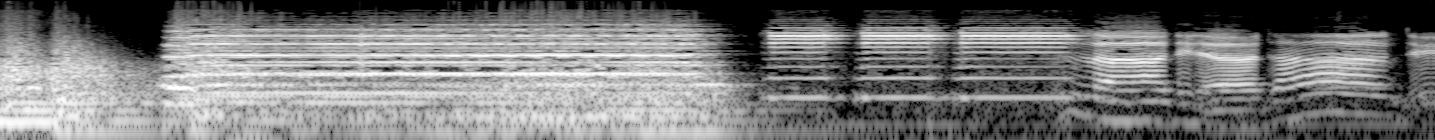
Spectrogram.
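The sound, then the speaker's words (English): The horn of a limousine called Oscar plays a little tune, starting with a long, loud sustained blare, then a run of short rhythmic toots that shift in pitch, with no voices. “Well, if it isn't Oscar, the singing limousine.”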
